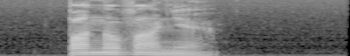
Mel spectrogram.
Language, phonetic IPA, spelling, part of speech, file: Polish, [ˌpãnɔˈvãɲɛ], panowanie, noun, Pl-panowanie.ogg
